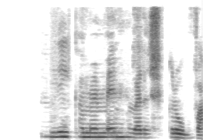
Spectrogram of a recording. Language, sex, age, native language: Icelandic, female, 9, Icelandic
